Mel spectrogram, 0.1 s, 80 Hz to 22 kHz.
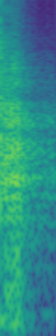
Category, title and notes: Instrument samples > Percussion
hi-hatized crash Sabian low-pitched 1 puny
It's a bass hi-hat based on a re-enveloped crash file. closed-hi-hatized namesake crash (search my crash folder) I drew the waveform's envelope on WaveLab 11. tags: hi-hat minicymbal picocymbal click metal metallic tick bronze brass cymbal-pedal drum drums percussion hat hat-cymbal closed-hat closed-cymbals chick-cymbals hat-set snappy-hats facing-cymbals dark crisp dark-crisp Zildjian Sabian Meinl Paiste Istanbul Bosporus
hat, picocymbal, metallic, facing-cymbals, closed-hat, percussion, click, drum, dark, Istanbul, hi-hat, Zildjian, metal, Meinl, drums, hat-set, tick, Bosporus, minicymbal, snappy-hats, cymbal-pedal, brass, dark-crisp, hat-cymbal, chick-cymbals, crisp, Sabian, closed-cymbals, Paiste, bronze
